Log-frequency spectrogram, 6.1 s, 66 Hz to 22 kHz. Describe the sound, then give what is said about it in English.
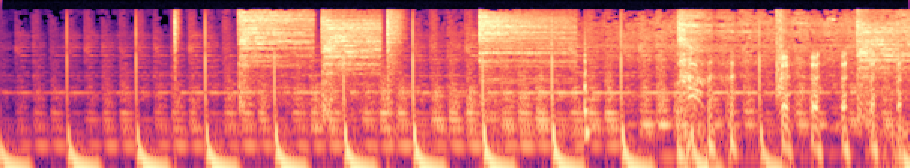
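A punchy, loud 909 drum machine beat plays: steady four-on-the-floor kicks with crisp hi-hats and bursts of open hats and claps, no voices. “It's the sounds from the 909 drum machine that basically started this whole scene.”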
